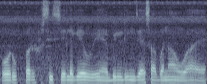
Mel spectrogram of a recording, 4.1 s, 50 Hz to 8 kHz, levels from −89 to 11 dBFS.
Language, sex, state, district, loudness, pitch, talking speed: Hindi, male, Haryana, Charkhi Dadri, -17 LUFS, 105 Hz, 160 wpm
